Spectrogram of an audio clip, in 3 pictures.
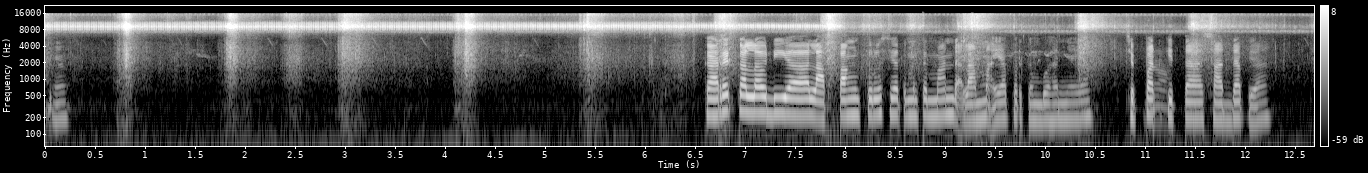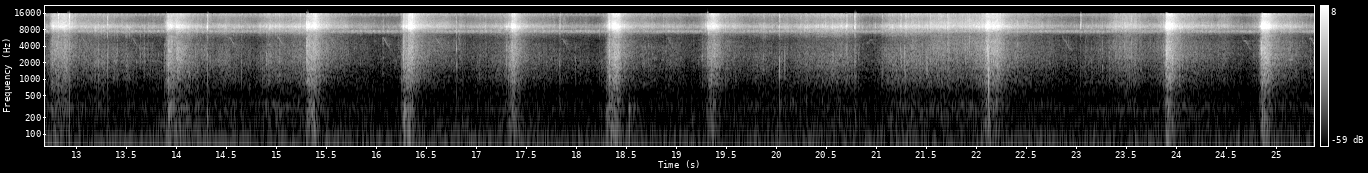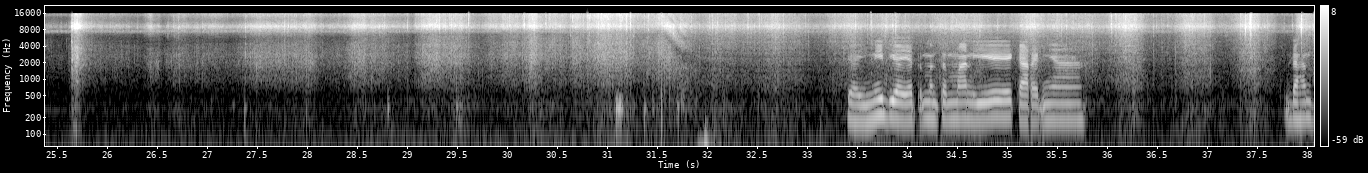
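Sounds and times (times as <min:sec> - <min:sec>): snapping fern stems crunching: 0:00.0 - 0:10.8, 0:23.1 - 0:38.0
high-pitched insect chorus: 0:00.0 - 0:38.0
rustling fronds: 0:00.0 - 0:38.0.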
